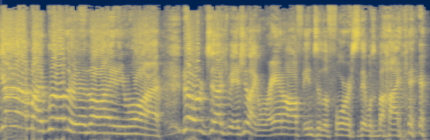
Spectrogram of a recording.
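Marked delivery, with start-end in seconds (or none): 0.0-3.5 high, drawn-out mock scream; imitating a wailing, outraged teen; retold yelling. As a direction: mimic an upset girl yelling. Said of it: "so she just yelled at me".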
